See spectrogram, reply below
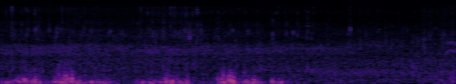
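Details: Low, muffled gurgling and thumping water sounds come in irregular bursts over the first three seconds, then quieter background, with no clear animal call.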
